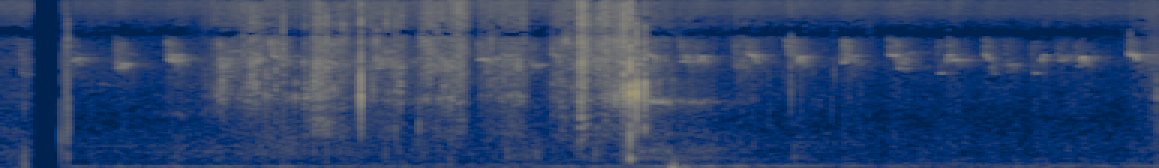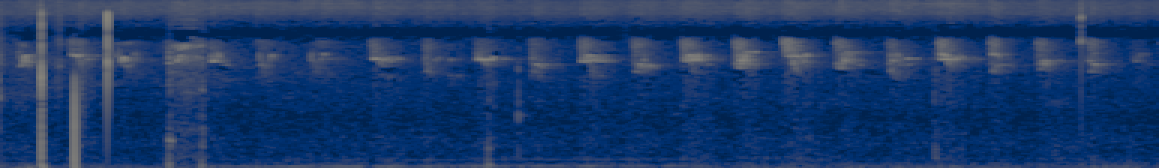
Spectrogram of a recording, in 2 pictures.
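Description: A bird calling a short high note over and over, about three times a second, steady and even. Rustling in the first few seconds and a few sharp clicks about eight seconds in.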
